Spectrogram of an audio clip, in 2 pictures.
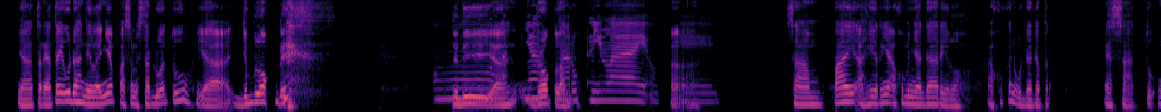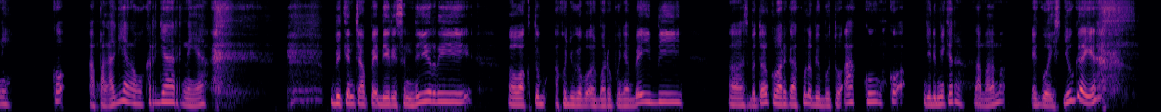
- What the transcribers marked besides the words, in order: laughing while speaking: "deh"; "kejar" said as "kerjar"; chuckle; "waktu" said as "waktub"; in English: "baby"; chuckle
- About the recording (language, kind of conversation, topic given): Indonesian, podcast, Kapan kamu tahu ini saatnya mengubah arah atau tetap bertahan?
